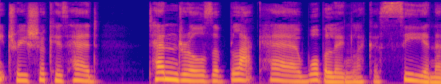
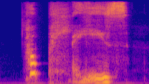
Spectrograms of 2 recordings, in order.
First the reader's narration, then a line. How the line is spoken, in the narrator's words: Maddie scoffed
